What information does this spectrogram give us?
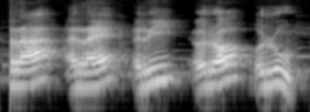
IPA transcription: ɾ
